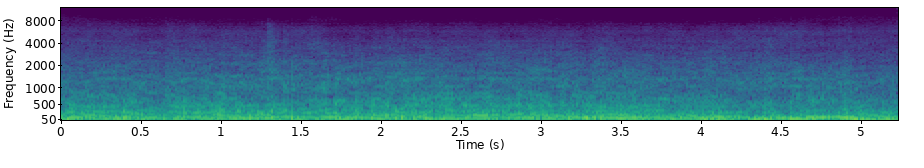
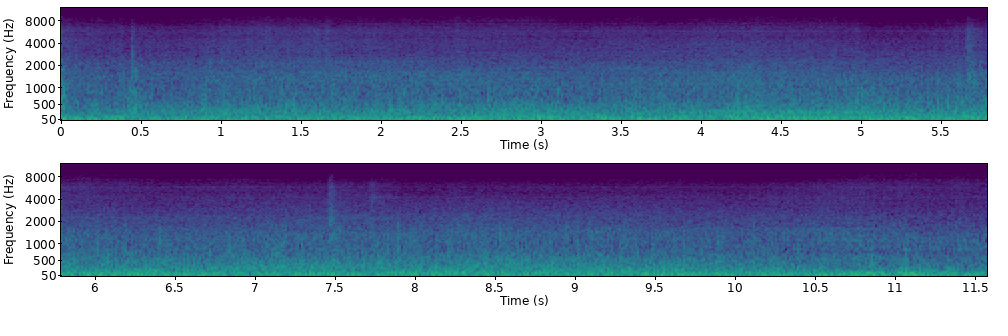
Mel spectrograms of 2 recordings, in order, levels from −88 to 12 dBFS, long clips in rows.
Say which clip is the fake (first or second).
first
